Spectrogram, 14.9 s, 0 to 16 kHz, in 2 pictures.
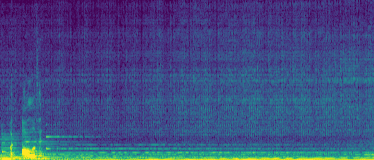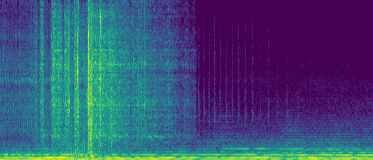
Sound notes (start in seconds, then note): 1.2 film projector running; 10.1 dramatic music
